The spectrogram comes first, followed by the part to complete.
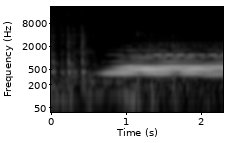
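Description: A 120-year-old reed pump organ begins playing about half a second in: a held chord of steady reedy tones that swells up as the bellows fill, with a higher note joining a moment later.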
